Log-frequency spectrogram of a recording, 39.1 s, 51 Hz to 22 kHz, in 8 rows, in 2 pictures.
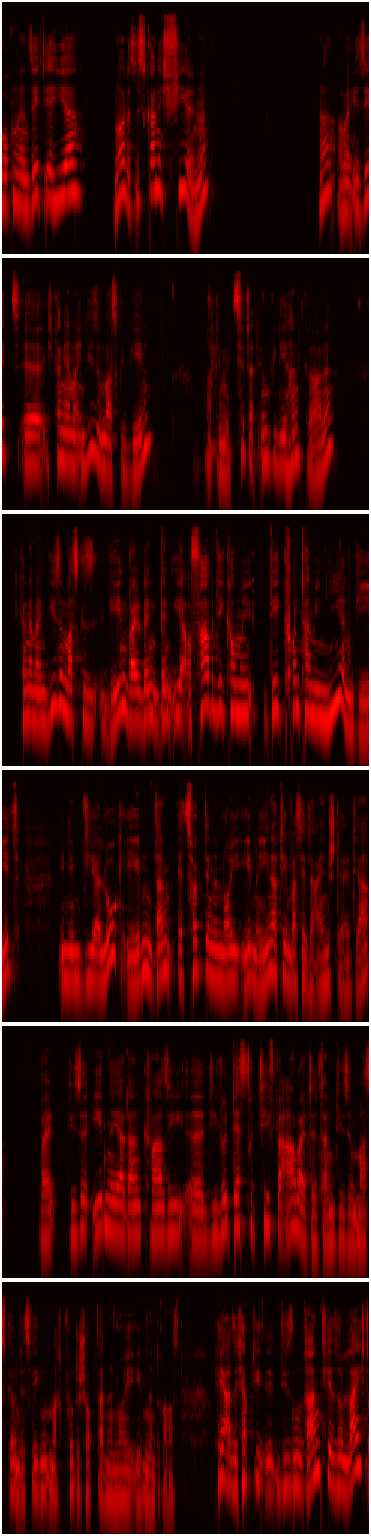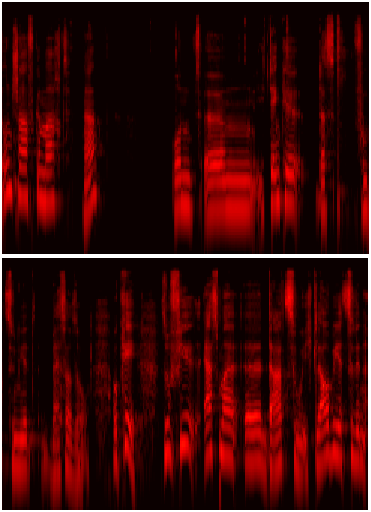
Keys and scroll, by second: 0.6 alt+space, 1.3 space, 26.2 space, 33.9 super+0.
